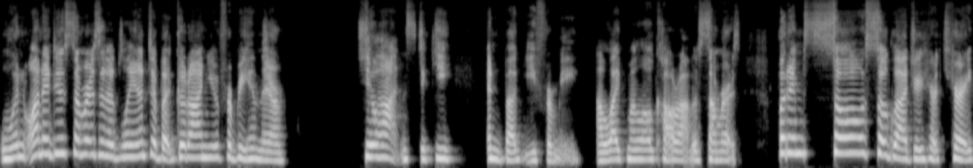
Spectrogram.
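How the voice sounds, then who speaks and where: With lively intonation and a fairly high pitch, a woman talks at a fairly quick pace in a normal speaking voice, captured dry and close with no echo. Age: 60s. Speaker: podcast host. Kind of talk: casual chat.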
